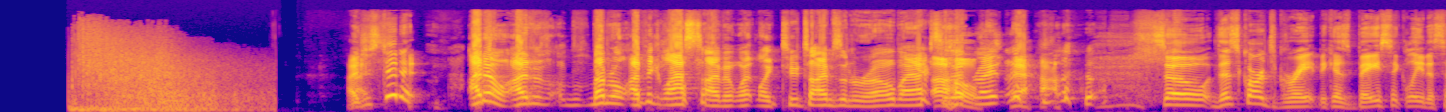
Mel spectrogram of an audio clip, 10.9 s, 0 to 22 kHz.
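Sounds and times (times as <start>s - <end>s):
loud explosion with deep rumbling roar: 0.5s - 2.1s
speech: 2.6s - 10.8s
laughter: 3.6s - 9.2s.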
